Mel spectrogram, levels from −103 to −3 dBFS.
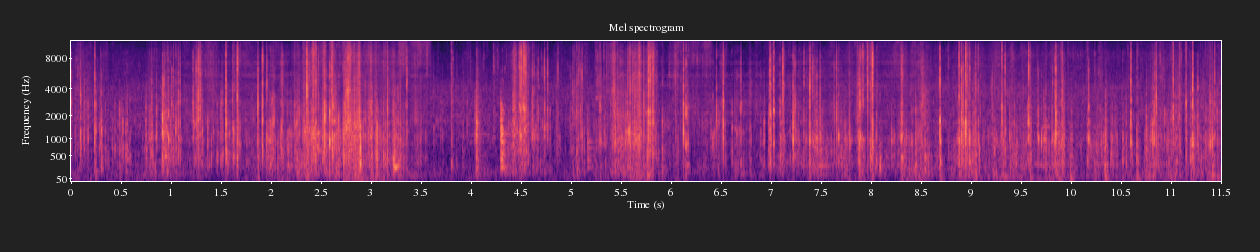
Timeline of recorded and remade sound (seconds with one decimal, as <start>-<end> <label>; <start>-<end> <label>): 0.0-1.1 recorded; 1.1-3.6 remade; 3.6-5.5 recorded; 5.5-8.5 remade; 8.5-11.5 recorded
